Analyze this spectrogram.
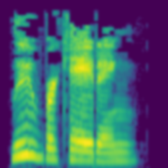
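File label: "lubricating", British English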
